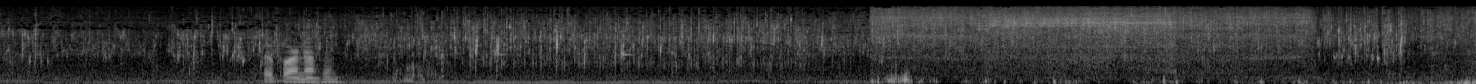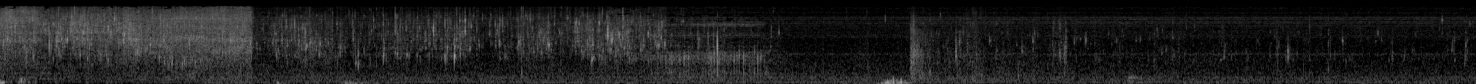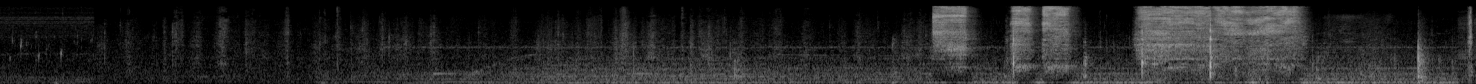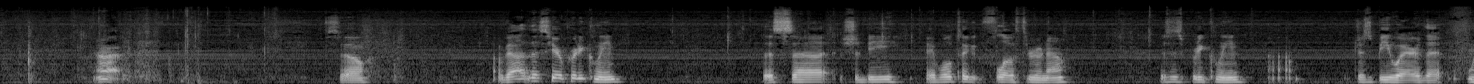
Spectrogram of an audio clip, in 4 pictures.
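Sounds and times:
hose water spraying: 0.0s - 22.4s, 38.8s - 42.7s.

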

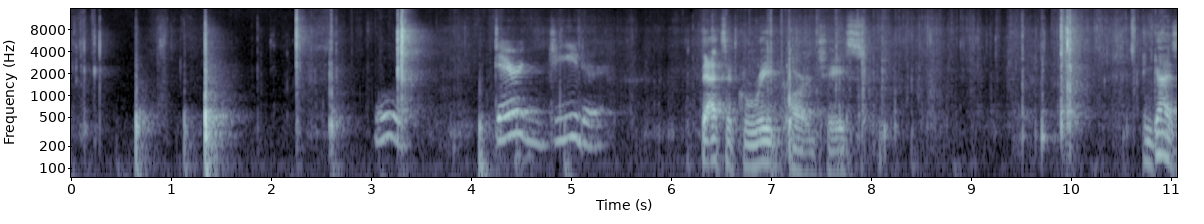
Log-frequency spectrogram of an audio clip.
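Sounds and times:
plastic wrap rustling: 5.6s - 11.0s.

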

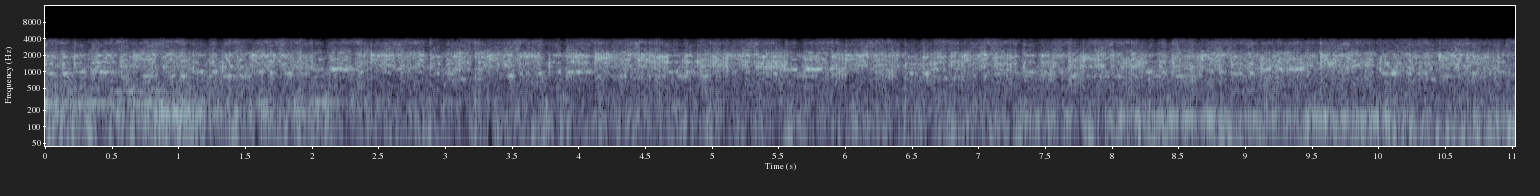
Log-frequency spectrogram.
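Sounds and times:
low-fidelity music: 0.0s - 11.0s.

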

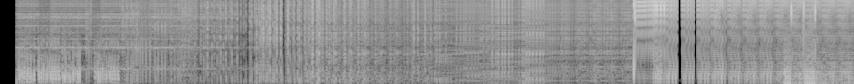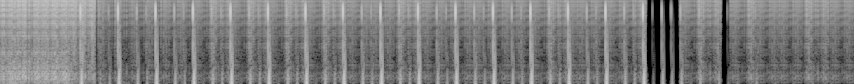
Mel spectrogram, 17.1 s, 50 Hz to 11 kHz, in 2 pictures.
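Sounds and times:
noise-based electronic music: 6.4s - 17.0s.

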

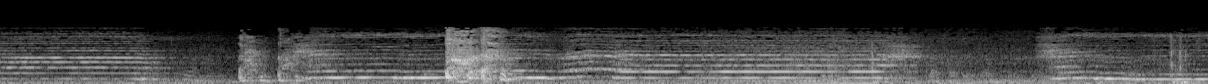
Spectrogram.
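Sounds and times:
person clearing throat: 2.4s - 3.3s, 4.4s - 5.3s.

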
